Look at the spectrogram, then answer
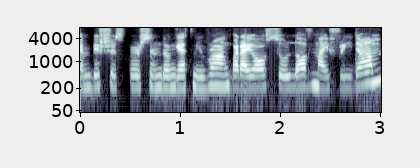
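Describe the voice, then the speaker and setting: A woman speaks at a fairly quick pace with a Romanian accent, her fairly high voice bright and sharp in a dry, close recording with no echo. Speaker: realtor. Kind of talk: interview.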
